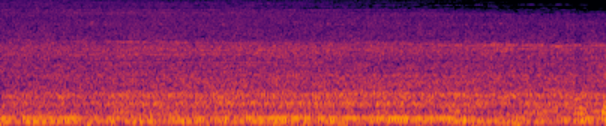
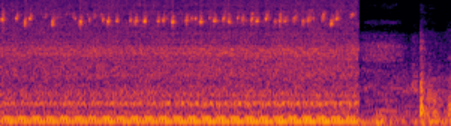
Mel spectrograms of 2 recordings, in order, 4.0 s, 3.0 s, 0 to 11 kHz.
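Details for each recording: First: 2015 Silverado 2500HD 6.0L with a squealing serpentine belt, after the power steering pump pulley was laser-aligned: steady, even idle rumble with no chirp or squeal; the belt drive now runs quiet. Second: 2015 Chevrolet Silverado 2500HD 6.0L at idle: shrill chirping squeal pulsing rapidly then cutting out; serpentine belt still slipping after power steering pump pulley alignment with laser tool, before fitting new Gates belt.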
